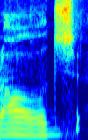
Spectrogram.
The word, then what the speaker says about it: Alge: And especially after reading this interview where he said, this guy, Tom Lord Alge, how do you say his name? – I'd say Alge.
